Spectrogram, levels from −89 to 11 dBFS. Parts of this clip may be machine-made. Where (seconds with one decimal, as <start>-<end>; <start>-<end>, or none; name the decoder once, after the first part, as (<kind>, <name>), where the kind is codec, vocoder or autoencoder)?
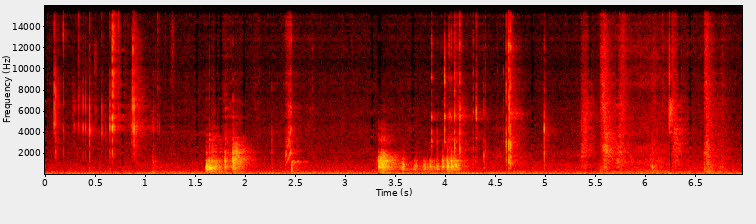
0.0-0.4 (vocoder, BigVGAN v2); 1.4-7.0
